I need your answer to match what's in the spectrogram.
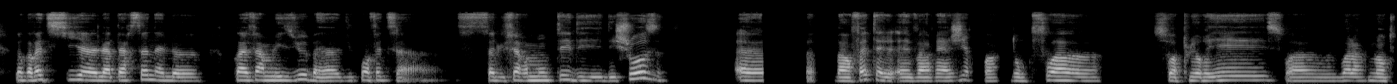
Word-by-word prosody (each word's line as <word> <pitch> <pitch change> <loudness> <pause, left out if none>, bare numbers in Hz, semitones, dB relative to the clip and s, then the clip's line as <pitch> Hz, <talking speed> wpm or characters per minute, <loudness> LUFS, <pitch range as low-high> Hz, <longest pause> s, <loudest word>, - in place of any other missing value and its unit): Donc 190 -1 0
en - - +6
fait 215 +1 +2
si, 215 0 +4
heu, 190 -2 +6
la 180 -1 +5
personne 190 +4 +1
elle, 180 -1 -1
heu 170 -1 -2 0.3
quand 195 - +2
elle 190 -1 +5
ferme 190 -1 +2
les 185 0 0
yeux, 230 0 +1
bah, 170 -2 0
du 170 +1 -13
coup 200 - -3
en 195 - +3
fait 190 0 -4
ça 165 -3 -4 0.4
ça 185 0 -2
lui 175 -2 -6
fait 195 +3 +3
remonter 185 +3 0
des 175 -1 -4
des 170 0 -4
choses. 250 -2 +3 0.7
Heu, 180 -1 +4 0.7
bah, 165 -1 +4
en - - +4
fait 205 +6 0
elle 170 -2 +1
elle 165 0 0
va 165 0 +2
réagir 170 +4 -1
quoi. 160 0 -3
Donc 165 -2 -5
soit, 185 -2 +4 0.2
heu, 165 - -13 0.5
soit 170 -2 -2
pleurer 195 +3 -2
soit 165 -3 -2 0.2
voilà, 175 0 -1
mais 170 -1 -1
en 165 - +1
tout 165 - -12
185 Hz, 200 wpm, -24 LUFS, 170-195 Hz, 0.7 s, en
